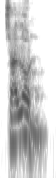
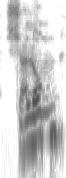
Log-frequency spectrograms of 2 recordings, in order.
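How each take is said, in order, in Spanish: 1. Empieza con 'ch' y termina en 'n'. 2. Empieza con 'sh' y termina en 'm'.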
